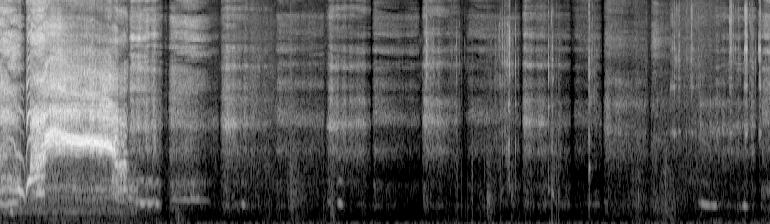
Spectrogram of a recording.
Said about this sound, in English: No screaming. No screaming. Why can't you scream?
